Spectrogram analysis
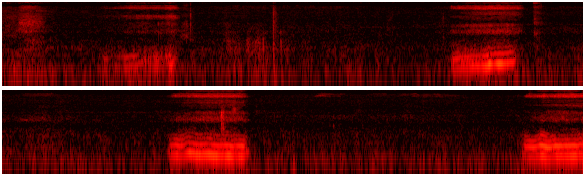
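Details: Sleeping Toy Poodle snoring indoors: four nasal, buzzy snores with low harmonic tones, each lasting under a second and recurring roughly every three seconds, with quiet breathing between them.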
